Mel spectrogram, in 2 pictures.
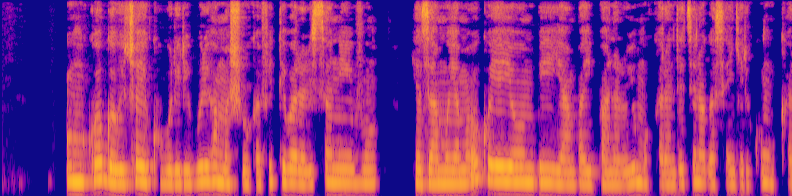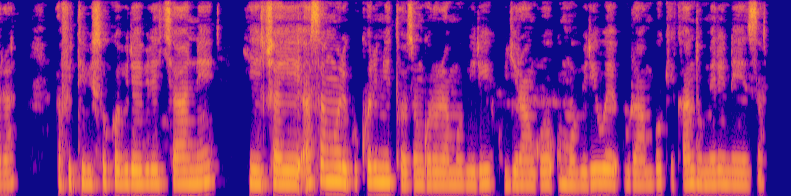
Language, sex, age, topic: Kinyarwanda, female, 18-24, health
